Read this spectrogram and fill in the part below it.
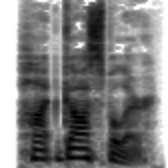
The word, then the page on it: hot gospeller: American English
